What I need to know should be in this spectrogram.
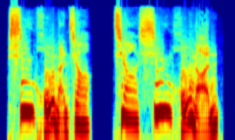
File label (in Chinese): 男 解说; 三湘四水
